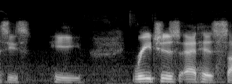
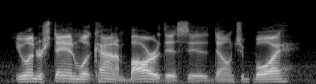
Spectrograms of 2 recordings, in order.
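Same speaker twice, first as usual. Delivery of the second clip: put-on biker accent; 2 semitones higher than usual. Voicing a biker who confronts the player outside a biker bar, biker accent. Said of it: "roll for accent".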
